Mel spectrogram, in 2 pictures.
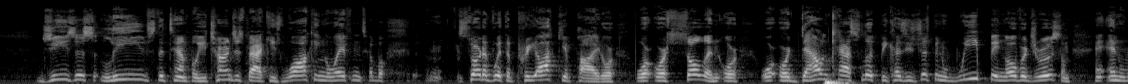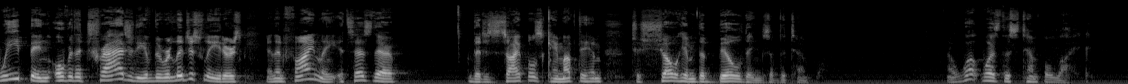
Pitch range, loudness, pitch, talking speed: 140-195 Hz, -26 LUFS, 165 Hz, 185 wpm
